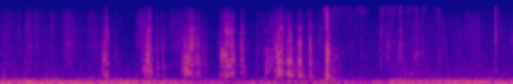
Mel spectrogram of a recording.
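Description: Cartoon sound effects: scattered creaks, scrapes and small clicks, with one sharper click about three seconds in, over a low steady rumble.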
